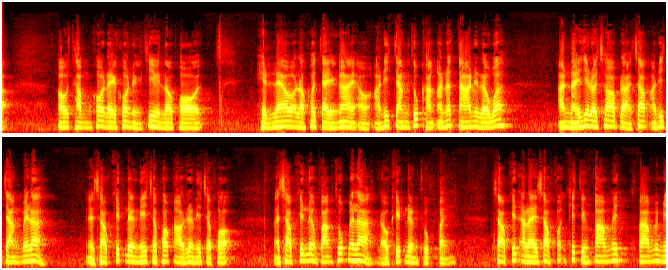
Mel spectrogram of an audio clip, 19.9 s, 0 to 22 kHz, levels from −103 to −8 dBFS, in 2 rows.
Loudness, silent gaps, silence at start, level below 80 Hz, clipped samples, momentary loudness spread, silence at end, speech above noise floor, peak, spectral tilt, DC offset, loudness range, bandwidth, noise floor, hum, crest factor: -24 LUFS; none; 0 s; -58 dBFS; under 0.1%; 7 LU; 0 s; 32 dB; -6 dBFS; -6.5 dB/octave; under 0.1%; 2 LU; 11.5 kHz; -55 dBFS; none; 18 dB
